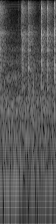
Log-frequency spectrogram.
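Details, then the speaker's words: Surgical stapler firing in a demonstration of gastric sleeve staples: rapid ratcheting clicks until the indicator hits the last mark and the whole cartridge is fired. Normal mechanical operation. "look at the at the indicator and we're done okay that uh does doesn't Advance anymore uh we've actually hit the the the last Mark right here of the of the of the cartridge that means uh the whole Staples are fired"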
